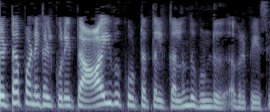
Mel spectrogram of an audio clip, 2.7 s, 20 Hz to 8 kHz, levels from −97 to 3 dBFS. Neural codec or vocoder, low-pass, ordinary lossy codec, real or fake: none; none; none; real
